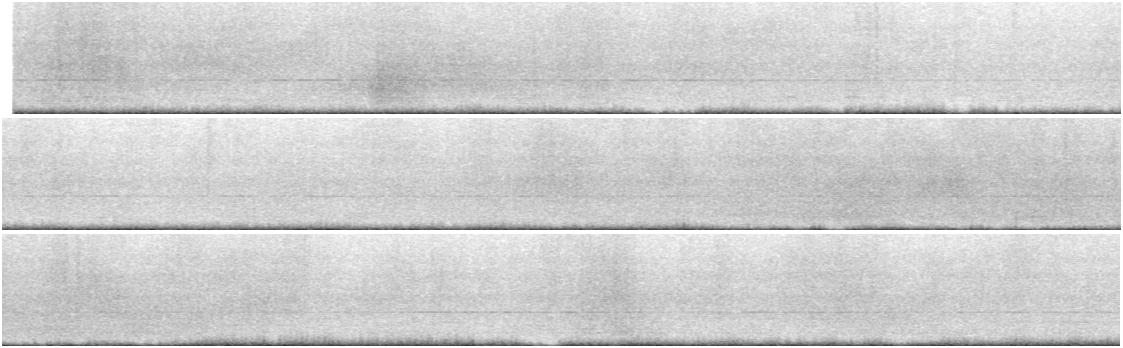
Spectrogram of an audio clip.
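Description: Several steam locomotives chuff loudly and heavily close by.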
